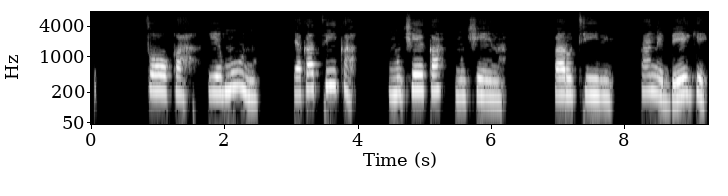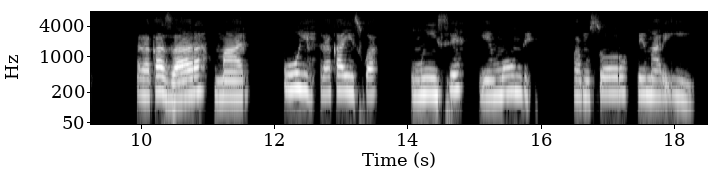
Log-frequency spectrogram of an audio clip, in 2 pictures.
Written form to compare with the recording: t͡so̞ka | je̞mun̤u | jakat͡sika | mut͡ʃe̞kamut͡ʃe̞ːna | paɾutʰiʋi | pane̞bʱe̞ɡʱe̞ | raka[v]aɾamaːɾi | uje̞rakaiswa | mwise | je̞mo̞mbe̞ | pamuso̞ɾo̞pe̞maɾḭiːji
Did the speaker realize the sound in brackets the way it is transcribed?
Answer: no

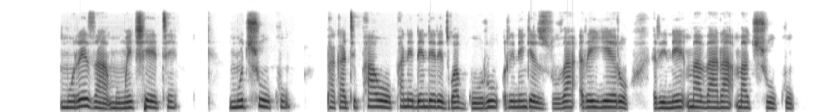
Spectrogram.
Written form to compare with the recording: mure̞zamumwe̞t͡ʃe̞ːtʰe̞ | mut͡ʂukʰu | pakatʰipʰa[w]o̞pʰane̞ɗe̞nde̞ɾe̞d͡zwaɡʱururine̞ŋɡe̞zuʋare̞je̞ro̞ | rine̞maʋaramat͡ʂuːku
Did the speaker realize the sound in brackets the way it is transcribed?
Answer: yes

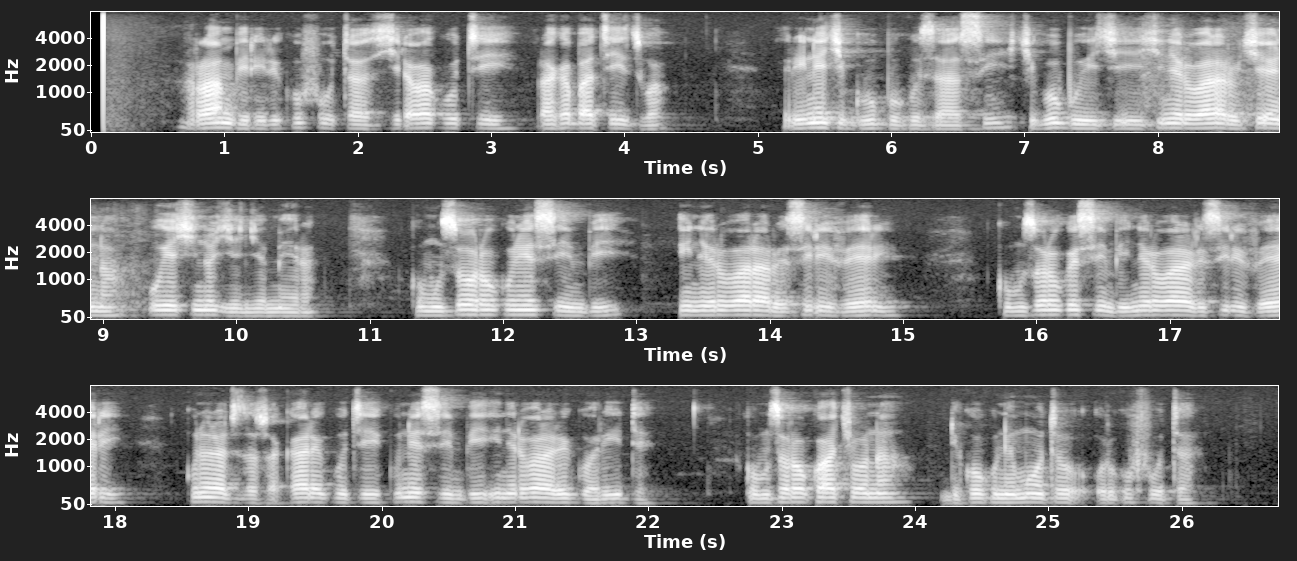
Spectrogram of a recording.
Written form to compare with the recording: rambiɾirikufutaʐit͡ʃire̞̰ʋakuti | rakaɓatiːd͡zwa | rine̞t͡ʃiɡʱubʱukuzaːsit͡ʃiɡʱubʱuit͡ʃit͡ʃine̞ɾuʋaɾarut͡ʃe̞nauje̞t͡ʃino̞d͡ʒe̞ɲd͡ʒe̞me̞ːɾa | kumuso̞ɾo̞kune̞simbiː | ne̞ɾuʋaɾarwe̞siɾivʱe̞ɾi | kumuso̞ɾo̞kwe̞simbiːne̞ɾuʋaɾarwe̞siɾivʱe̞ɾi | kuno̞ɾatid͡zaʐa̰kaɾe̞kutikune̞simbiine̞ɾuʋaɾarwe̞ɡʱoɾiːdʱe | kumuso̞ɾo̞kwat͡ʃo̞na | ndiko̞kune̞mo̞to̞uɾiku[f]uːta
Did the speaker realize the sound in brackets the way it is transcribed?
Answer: yes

